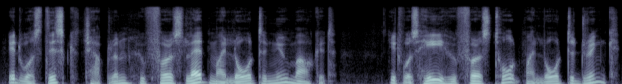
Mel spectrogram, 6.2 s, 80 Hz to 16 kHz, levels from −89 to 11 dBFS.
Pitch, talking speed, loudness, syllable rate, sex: 110 Hz, 200 wpm, -19 LUFS, 4.5 syllables/s, male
